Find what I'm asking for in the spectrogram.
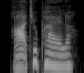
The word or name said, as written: radiopejler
